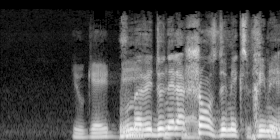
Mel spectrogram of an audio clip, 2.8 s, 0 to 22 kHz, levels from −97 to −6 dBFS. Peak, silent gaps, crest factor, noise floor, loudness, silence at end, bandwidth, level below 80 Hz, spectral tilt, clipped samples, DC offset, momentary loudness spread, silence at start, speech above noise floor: 0 dBFS; none; 16 dB; -64 dBFS; -15 LUFS; 0 s; 15 kHz; -44 dBFS; -5 dB/octave; under 0.1%; under 0.1%; 10 LU; 0.75 s; 48 dB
